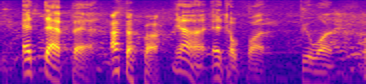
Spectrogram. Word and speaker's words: Etapa: Etapa. Atapa. Yeah, Etapa. If you want. Okay. They pronounce it many.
